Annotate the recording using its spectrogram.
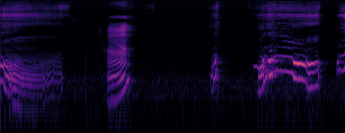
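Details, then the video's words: A terrier 'talking' in drawn-out, whiny, yodel-like moans that slide down and then rise again. Four separate bursts with quiet gaps between them; the last is long and wavering, with a short yelp just before it. "Terriers can talk too"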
